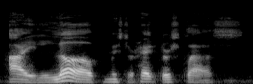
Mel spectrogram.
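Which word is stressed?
love. The word love carries the main stress. The feeling is love rather than another emotion. "you love a lot of things about mister Hector, and you do love more than other emotions"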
